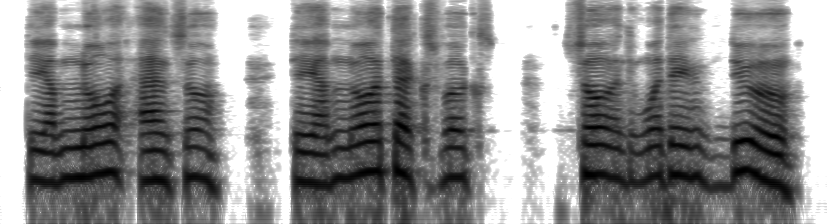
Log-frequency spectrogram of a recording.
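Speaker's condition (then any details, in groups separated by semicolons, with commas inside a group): Cerebral palsy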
